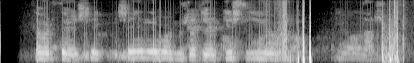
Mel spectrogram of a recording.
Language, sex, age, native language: Icelandic, female, 13, Icelandic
